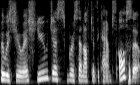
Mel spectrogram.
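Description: Against a quiet background, a woman speaks at a fairly low pitch with ordinary pitch variation, the sound dry and close with no echo. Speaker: caller. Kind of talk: phone call-in. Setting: phone call. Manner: fast talker.

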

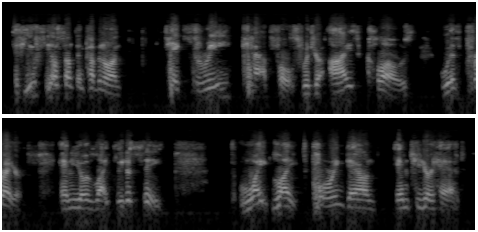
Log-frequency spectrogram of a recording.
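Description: A man speaks at a very slow pace with long, frequent pauses, the sound dry and close with no echo. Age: 70s. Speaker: doctor and alternative health author. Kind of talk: interview chat. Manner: animated, fervent, hesitant with repeats.

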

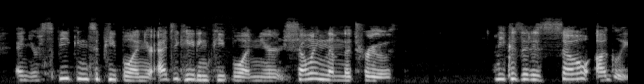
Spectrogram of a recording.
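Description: A woman speaks in a plain, everyday voice at a medium pitch with ordinary pitch variation. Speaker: caller and activist. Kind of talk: personal testimony. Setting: phone call.

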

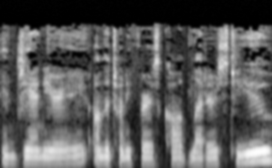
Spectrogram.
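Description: With a very deep, low pitch, a woman speaks at a moderate pace using fairly even intonation. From Bronx, New York. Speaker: singer-songwriter. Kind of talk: casual interview.

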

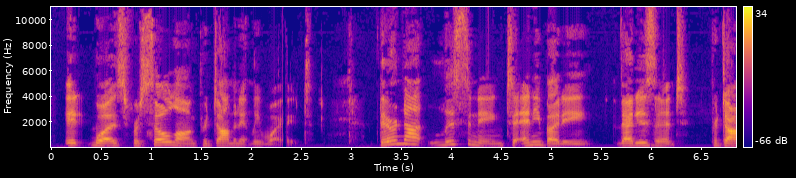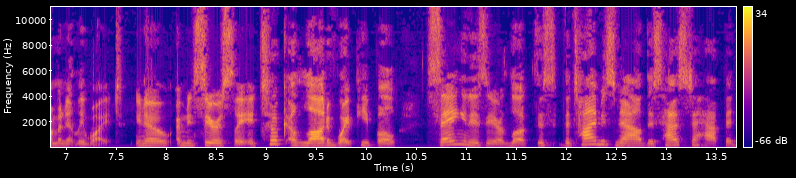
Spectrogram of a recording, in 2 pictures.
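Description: A woman with an ordinary speaking voice and an American accent speaks at a moderate pace, with lively intonation, a fairly low pitch and a dry, close sound with no echo. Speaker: caller.

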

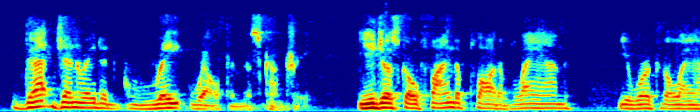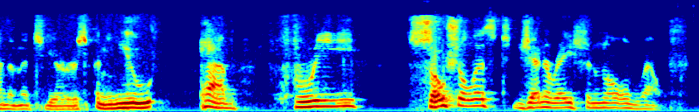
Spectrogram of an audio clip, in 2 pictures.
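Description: Speaking at a very slow pace, a man with an American accent uses a medium pitch, a dark, mellow, somewhat breathy tone, lively intonation and big swings in loudness. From US Midwest, Wisconsin (Madison). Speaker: caller. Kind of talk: group discussion. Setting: live audio app call-in.

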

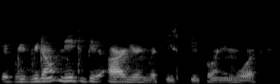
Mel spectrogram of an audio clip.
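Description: A man's somewhat breathy voice at a fairly high pitch. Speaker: caller. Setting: phone call. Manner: halting.

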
